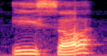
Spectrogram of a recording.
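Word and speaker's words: عيسى: isa isa not isa listen carefully to the pronunciation would have to be it now this will be isa isa and and it's not risa listen to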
